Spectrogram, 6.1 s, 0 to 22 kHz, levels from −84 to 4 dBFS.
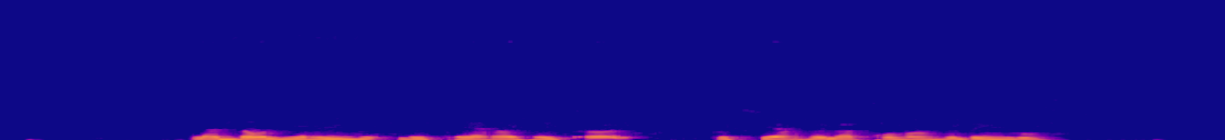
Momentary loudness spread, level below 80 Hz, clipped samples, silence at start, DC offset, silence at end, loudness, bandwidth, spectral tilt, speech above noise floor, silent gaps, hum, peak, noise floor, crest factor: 12 LU; -58 dBFS; under 0.1%; 0.95 s; under 0.1%; 0.9 s; -26 LUFS; 1.9 kHz; -13.5 dB/octave; 57 dB; none; none; -10 dBFS; -81 dBFS; 16 dB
